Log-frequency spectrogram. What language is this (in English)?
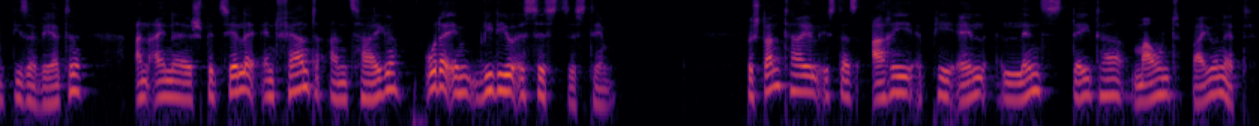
German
